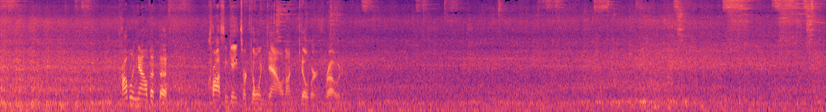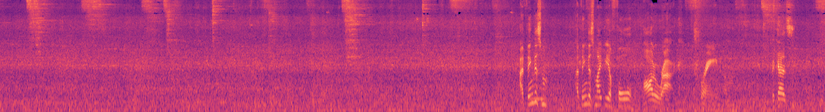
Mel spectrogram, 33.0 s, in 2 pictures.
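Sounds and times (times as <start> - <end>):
freight train wheels rumbling: 0.0 - 33.0
light clicks on rails: 19.2 - 26.8.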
